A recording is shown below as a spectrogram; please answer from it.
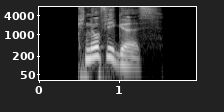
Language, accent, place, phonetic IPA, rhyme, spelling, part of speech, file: German, Germany, Berlin, [ˈknʊfɪɡəs], -ʊfɪɡəs, knuffiges, adjective, De-knuffiges.ogg
- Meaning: strong/mixed nominative/accusative neuter singular of knuffig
